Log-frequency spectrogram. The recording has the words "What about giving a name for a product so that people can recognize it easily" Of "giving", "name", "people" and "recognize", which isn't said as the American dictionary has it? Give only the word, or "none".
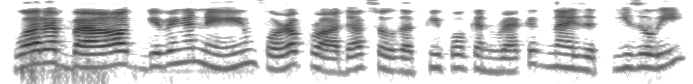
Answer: none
